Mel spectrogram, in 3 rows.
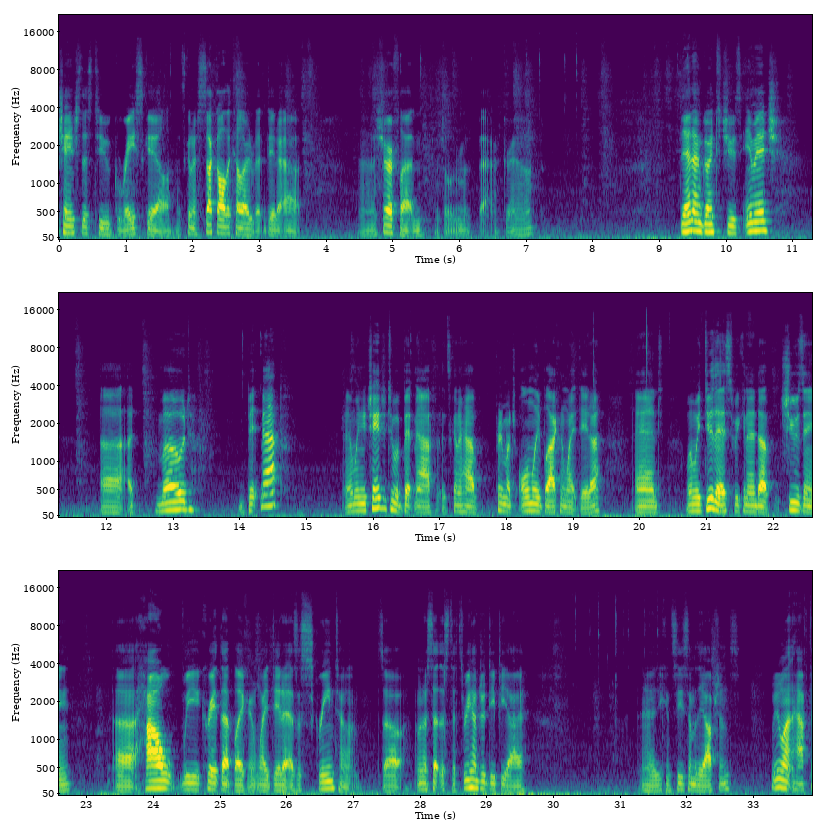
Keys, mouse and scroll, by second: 1.9 click, 5.4 click, 7.2 click, 7.8 click, 9.5 click, 14.3 click, 16.6 click, 26.0 F9, 28.1-29.0 typing, 30.7 click, 31.1 click, 31.6 click.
